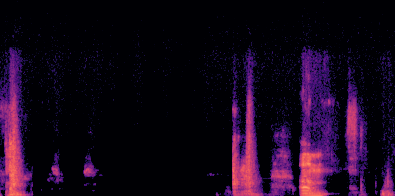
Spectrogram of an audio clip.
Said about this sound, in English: If you'll excuse me, I have a cat whimpering outside the door.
